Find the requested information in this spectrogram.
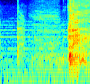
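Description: A single harsh cough bursts out near the end, with a fainter throat sound earlier, over steady background music.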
